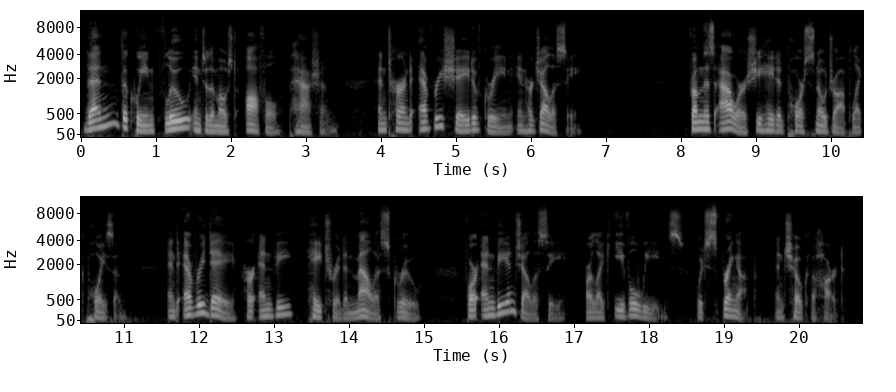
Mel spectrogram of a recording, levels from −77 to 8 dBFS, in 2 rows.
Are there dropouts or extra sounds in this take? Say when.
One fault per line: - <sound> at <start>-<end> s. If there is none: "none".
none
